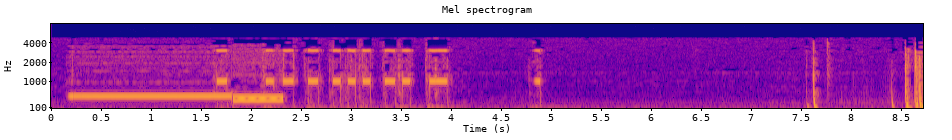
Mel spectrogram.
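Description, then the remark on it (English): A steady dial tone gives way to a quick run of telephone keypad DTMF tones as someone dials 917 information, about a dozen short beeps in brisk succession, followed by quiet line noise and a few faint clicks. “I called 917 information.”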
